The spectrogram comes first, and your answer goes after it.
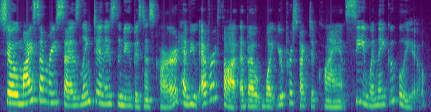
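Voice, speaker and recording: Over noticeable background noise, a woman with a fairly high pitch speaks with hardly any pauses and very wide pitch swings. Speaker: social media marketing consultant. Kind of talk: reading aloud. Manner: fast.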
